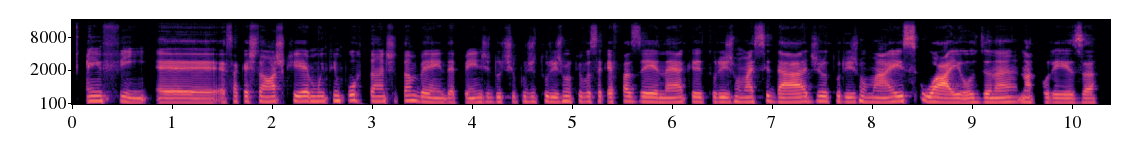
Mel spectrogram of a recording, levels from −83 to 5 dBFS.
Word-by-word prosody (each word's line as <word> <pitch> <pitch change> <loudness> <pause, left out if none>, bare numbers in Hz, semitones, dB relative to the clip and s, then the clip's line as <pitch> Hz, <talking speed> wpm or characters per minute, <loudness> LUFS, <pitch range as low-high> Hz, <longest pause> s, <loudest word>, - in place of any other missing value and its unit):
enfim, 170 -5 -2
eh, 135 -2 +2
essa 165 - -4
questão 170 0 -1
acho 165 - 0
que 175 -2 0
é 170 - +5
muito 170 +2 -2
importante 180 -3 -2
também. 165 -8 0
Depende 140 +2 -4
do 155 +1 -4
tipo 160 +1 -8
de 160 0 -5
turismo 170 +1 -1
que 170 - -7
você 165 +1 -3
quer 155 - -1
fazer, 160 -3 +2
né? 140 0 +1
Aquele 155 0 -1
turismo 150 +1 -2
mais 150 0 0
cidade 155 0 +2
ou 170 - +1
turismo 155 0 -3
mais 150 +4 +2
wild, 140 -4 +4
né, 145 +2 +1
natureza. 135 -2 -1
155 Hz, 175 wpm, -24 LUFS, 140-170 Hz, -, é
